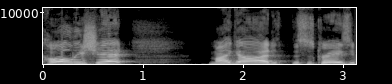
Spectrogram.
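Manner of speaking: fan freakout. Retold or imitated. Host acting out fans seeing Ahsoka and Luke, loud excited yell. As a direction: shout like a fan losing it.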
